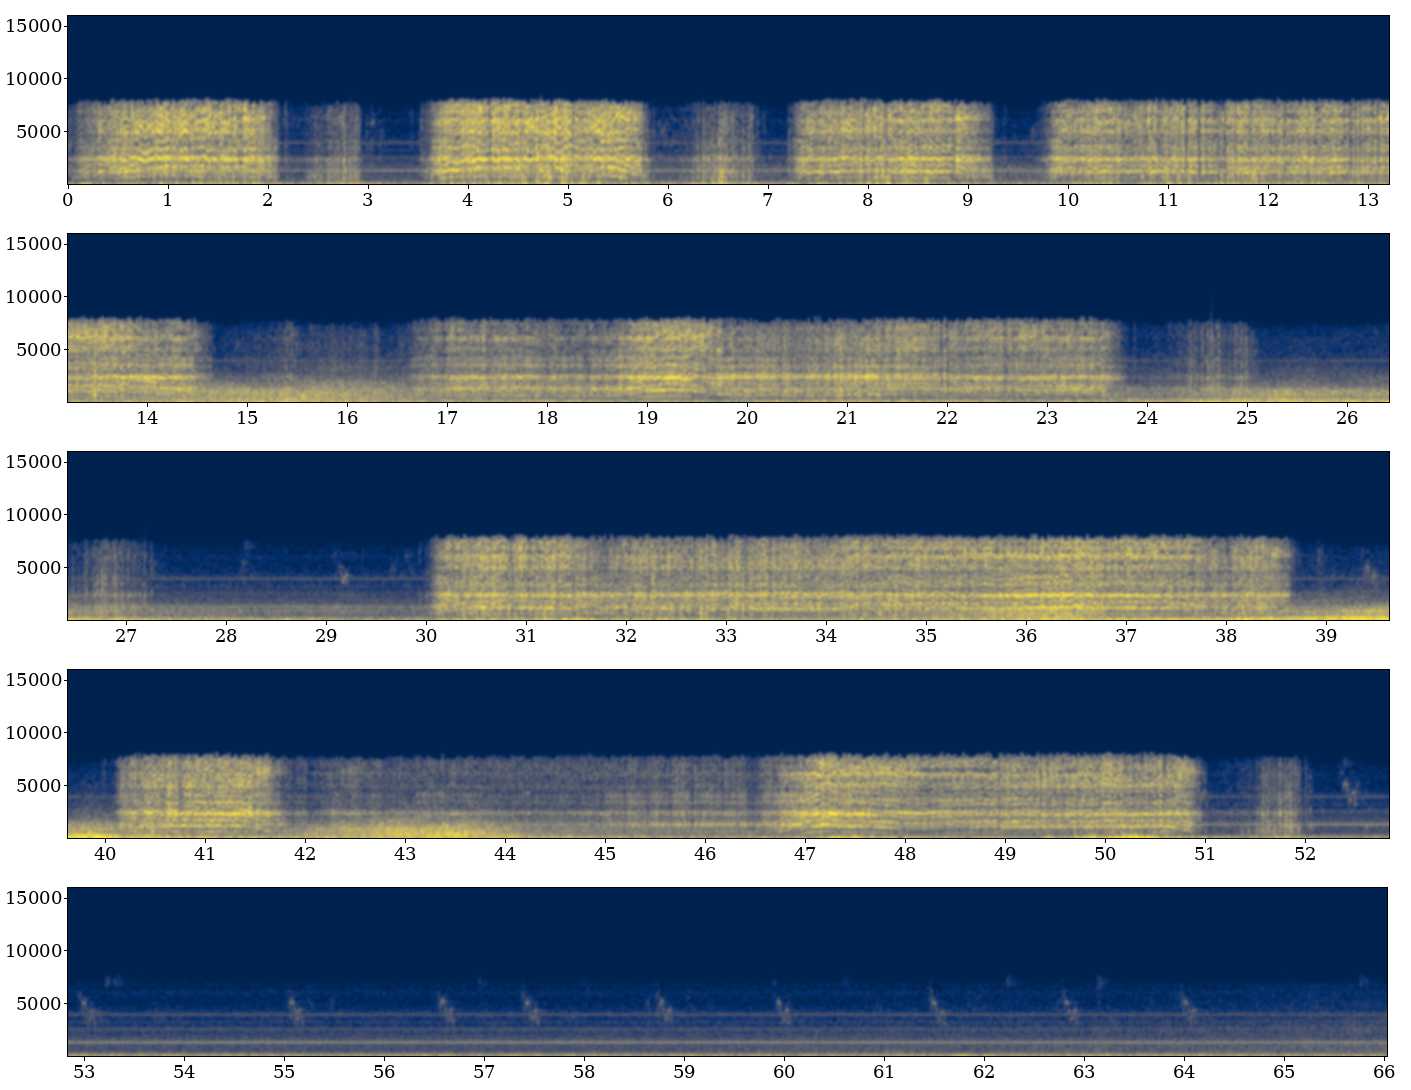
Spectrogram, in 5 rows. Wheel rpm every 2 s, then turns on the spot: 150, 60, 150, 70, 80, 140, 130, 30, 60, 110, 100, 70, 10, 10, 20, 130, 130, 140, 140, 40, 100, 40, 40, 100, 140, 40, 0, 0, 0, 0, 0, 0, 0.
14-16 24-26 50-52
